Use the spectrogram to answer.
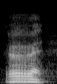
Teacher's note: जब हम र वर्ण का उच्चारण करते हैं तो हमारी जीभ में क्या होता है? कंपन होता है, कांपती है हमारी जीभ। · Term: परकंपित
